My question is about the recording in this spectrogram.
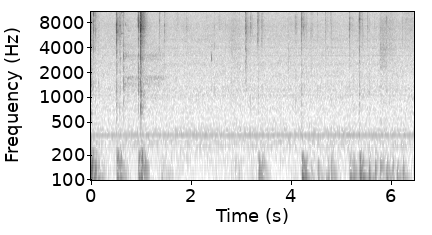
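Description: Typing on a computer keyboard: a few keystrokes, a pause of about two seconds, then quicker runs of keystrokes near the end, over a faint steady hum.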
